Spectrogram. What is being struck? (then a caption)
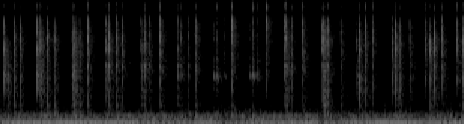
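Plastic jar of coconut oil. Long painted fingernails tap rapidly on a large clear plastic jar full of coconut oil with a green lid. The taps come as quick, dry, bright clicks with almost no ring, over a steady low hum.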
